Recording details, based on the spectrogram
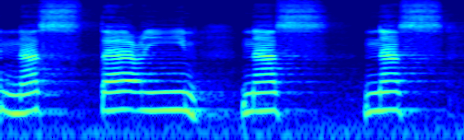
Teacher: تو اب جب ہم اس طرح ادا کر رہے ہیں نستعین، نس نس، جیسے ہی نون سین سے مل رہا ہے تو ہماری آواز جو ابھر کر آ رہی ہے تو گویا یوں معلوم ہو رہا ہے کہ ہم ایک سیٹی نما آواز نکال رہے ہیں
